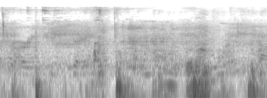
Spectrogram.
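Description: Dogs playing and scuffling on blankets, with brief dog vocalizations and several low bumps at uneven intervals.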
